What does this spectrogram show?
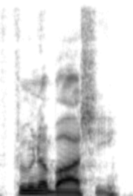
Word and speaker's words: Funabashi: I don't know how to pronounce this place, James. Not the C. Just Funabashi.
